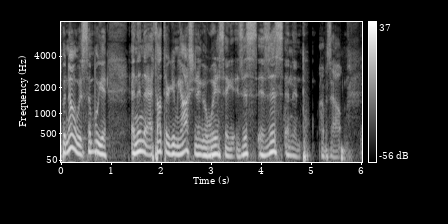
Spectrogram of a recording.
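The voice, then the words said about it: Raspy, hoarse voice. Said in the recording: “Can we keep your voice this raspy for the rest of the time? ... voice is a little hoarse”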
